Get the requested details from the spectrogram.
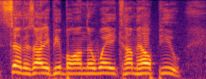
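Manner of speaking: fast, loud yell. Narrating a game scene, voicing a man who yells at the player's character, yelling. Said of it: "He kind of yells and like".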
